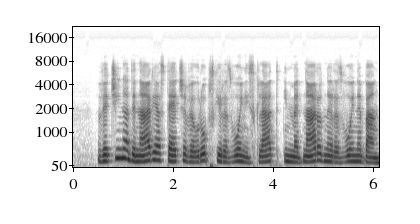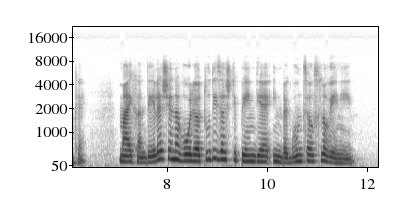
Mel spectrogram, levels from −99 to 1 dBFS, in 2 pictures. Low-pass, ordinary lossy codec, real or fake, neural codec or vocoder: 19.8 kHz; none; real; none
